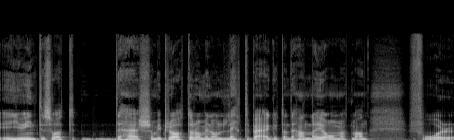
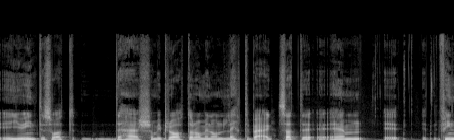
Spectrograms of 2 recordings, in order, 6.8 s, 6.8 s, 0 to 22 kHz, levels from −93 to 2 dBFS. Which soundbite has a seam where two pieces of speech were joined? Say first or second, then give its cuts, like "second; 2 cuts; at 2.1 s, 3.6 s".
second; 1 cut; at 4.1 s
